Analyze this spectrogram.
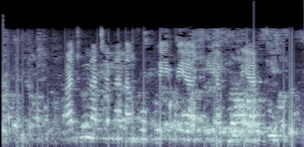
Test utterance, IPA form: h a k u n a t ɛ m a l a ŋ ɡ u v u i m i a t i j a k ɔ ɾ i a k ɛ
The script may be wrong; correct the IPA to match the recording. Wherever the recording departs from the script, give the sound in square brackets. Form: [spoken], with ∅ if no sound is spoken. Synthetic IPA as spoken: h a [t] u n a t ɛ [n] a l a ŋ ɡ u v u i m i a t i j a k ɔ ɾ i a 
